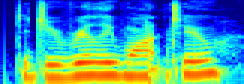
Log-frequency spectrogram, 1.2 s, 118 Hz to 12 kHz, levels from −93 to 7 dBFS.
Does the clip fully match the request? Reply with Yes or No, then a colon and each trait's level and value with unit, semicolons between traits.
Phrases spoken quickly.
Yes: fast, 245 wpm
